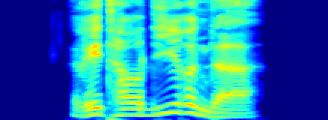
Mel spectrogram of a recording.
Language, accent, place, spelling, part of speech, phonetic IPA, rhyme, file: German, Germany, Berlin, retardierender, adjective, [ʁetaʁˈdiːʁəndɐ], -iːʁəndɐ, De-retardierender.ogg
- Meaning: inflection of retardierend: 1. strong/mixed nominative masculine singular 2. strong genitive/dative feminine singular 3. strong genitive plural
